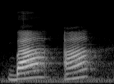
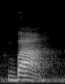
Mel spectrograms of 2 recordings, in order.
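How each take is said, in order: First: Two separate vowel sounds are heard. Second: The vowels merge into one sound.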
